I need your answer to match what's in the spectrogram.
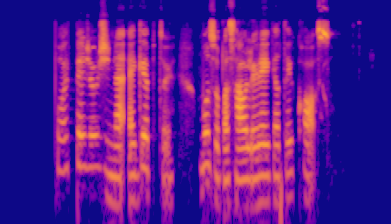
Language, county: Lithuanian, Panevėžys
